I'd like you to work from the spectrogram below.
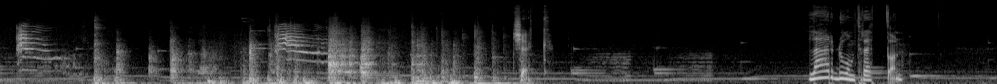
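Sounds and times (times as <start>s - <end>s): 
cat meowing: 0.1s - 0.8s, 2.8s - 3.5s
knocks and thuds of something being bumped: 0.9s - 5.4s
speech: 5.2s - 5.4s, 8.1s - 9.2s.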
